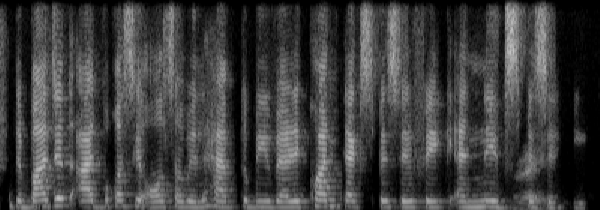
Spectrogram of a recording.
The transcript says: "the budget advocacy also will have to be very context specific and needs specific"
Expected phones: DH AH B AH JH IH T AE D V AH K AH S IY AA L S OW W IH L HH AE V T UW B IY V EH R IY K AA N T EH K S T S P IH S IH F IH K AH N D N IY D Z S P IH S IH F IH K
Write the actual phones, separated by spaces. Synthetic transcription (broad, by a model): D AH B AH JH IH T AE D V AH K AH S IY AA L S OW W IH L HH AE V T UW B IY V EH R IY K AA N T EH K T S P IH S IH F IH K AH N D N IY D S P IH S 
